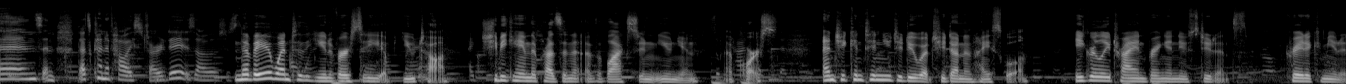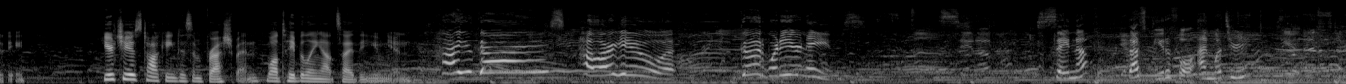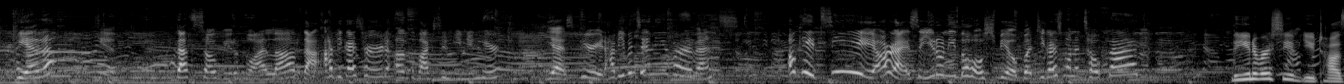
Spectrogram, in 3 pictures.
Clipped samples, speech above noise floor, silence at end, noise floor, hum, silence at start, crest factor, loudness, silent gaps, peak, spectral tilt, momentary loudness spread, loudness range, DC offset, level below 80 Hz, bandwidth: under 0.1%; 26 dB; 0 s; -52 dBFS; none; 0 s; 20 dB; -27 LUFS; none; -6 dBFS; -5 dB/octave; 17 LU; 5 LU; under 0.1%; -52 dBFS; 16 kHz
